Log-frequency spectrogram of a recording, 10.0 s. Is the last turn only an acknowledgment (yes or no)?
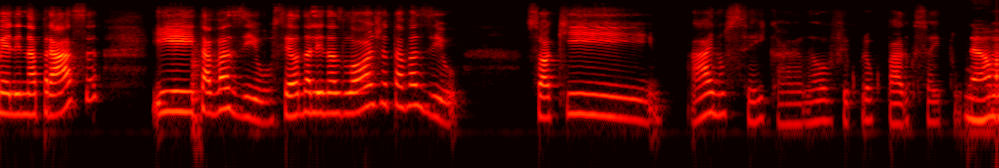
no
